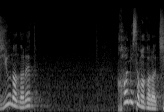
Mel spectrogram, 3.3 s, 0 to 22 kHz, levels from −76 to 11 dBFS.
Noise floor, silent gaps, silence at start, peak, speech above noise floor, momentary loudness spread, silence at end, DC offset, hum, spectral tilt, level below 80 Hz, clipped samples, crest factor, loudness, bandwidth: -54 dBFS; none; 0 s; -6 dBFS; 32 dB; 17 LU; 0 s; under 0.1%; none; -6 dB/octave; -62 dBFS; under 0.1%; 18 dB; -22 LUFS; 16 kHz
